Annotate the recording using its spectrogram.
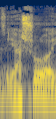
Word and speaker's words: Yeshua: Salvation means it's pronounced as Yeshua in Hebrew.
